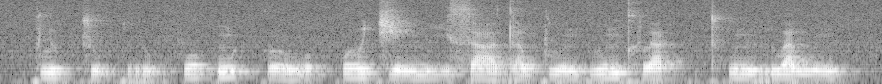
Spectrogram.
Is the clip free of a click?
yes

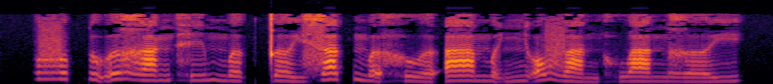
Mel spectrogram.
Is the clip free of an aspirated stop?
yes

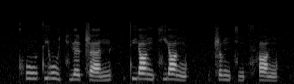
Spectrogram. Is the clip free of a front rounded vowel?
yes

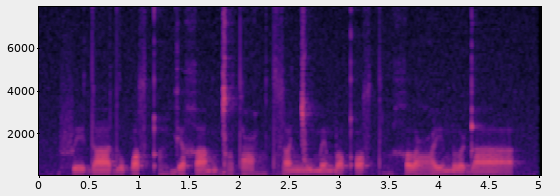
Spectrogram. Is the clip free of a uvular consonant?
no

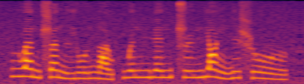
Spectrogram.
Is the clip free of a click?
yes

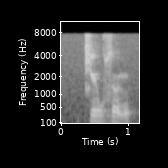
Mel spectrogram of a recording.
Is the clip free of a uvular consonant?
yes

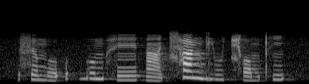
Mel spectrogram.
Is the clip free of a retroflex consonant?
yes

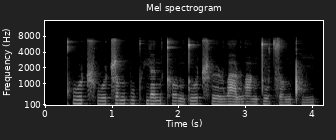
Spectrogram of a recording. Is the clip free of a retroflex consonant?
no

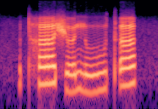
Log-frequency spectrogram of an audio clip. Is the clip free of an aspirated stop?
no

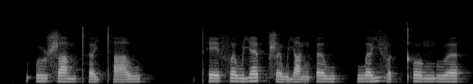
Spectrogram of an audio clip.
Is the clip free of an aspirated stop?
no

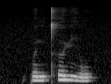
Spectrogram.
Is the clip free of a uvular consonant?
yes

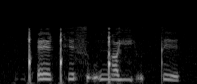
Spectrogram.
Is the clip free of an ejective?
no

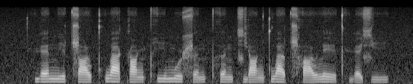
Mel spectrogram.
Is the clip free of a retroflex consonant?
no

